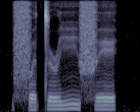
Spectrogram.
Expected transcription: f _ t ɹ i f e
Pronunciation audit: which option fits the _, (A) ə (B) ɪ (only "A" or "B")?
A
